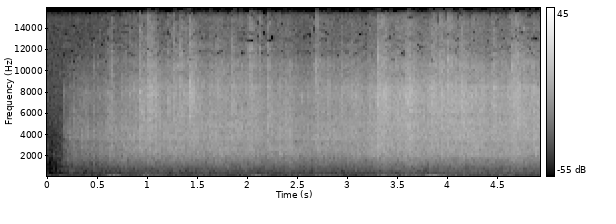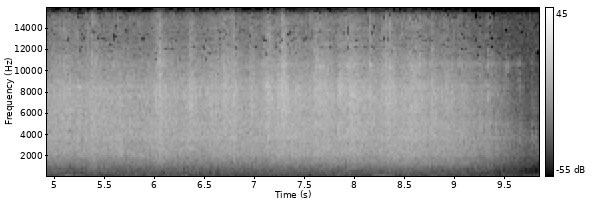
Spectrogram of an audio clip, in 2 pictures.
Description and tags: this is the second of a medium speed pull of the scrim across the stage.
This is a recording of a person running across the stage pulling a scrim that was hung on a track so we could divide the stage. The sound was so distinctive that I decided to record it in case i wanted to use it for transitions and blackouts.
This is part of a pack of recordings I did for a sound design at LSU in 2005.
